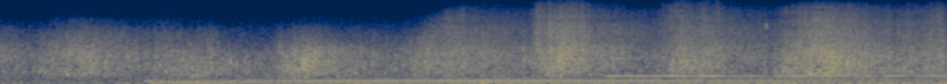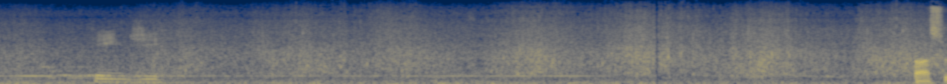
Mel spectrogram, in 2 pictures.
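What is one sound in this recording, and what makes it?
Water rushes and splashes in repeated surges.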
